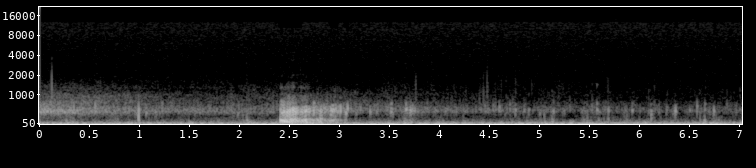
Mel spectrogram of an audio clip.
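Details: Stomach recorded with an electronic USB stethoscope after drinking soda (Coke): low gurgling and bubbling with a louder surge of gas movement midway; normal bowel sounds.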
